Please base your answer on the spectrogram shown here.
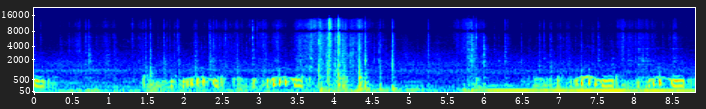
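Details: Racing pigeons during pairing up, several low pulsing coo phrases, a loud rustle or flapping mid-clip, then a low hum under more cooing.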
